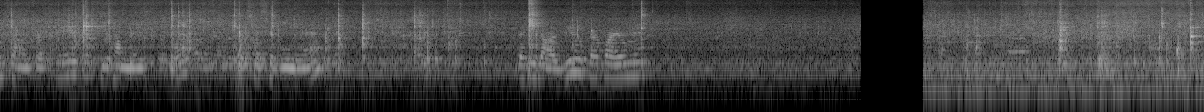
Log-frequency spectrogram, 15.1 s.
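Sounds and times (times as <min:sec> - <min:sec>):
meat sizzling in oil: 0:00.0 - 0:10.8, 0:11.6 - 0:15.0.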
